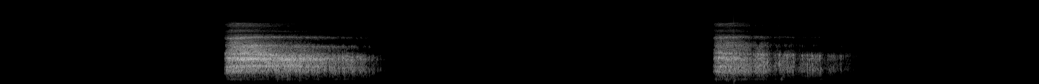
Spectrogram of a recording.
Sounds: Sigh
